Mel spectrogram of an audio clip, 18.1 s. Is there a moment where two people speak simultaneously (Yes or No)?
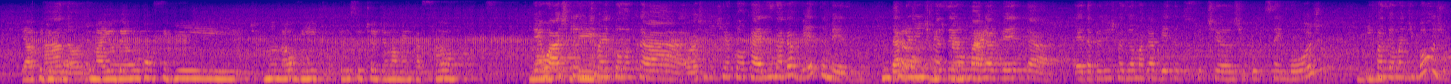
Yes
